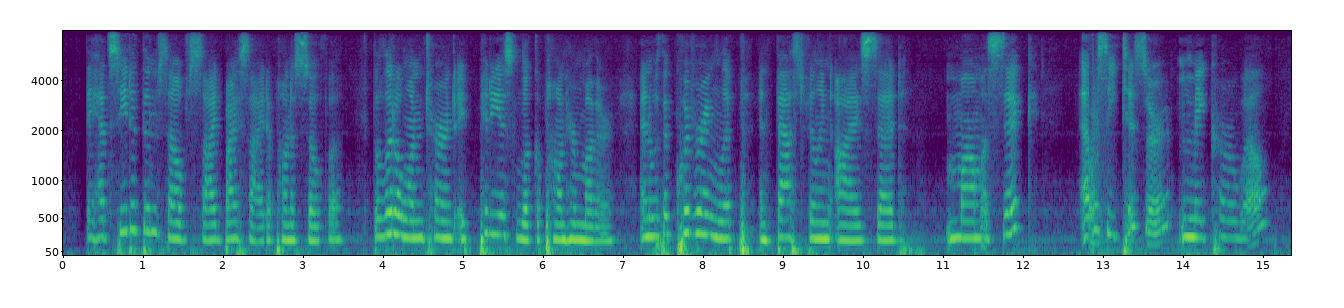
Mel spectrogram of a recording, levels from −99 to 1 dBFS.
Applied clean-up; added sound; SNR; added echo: neural separator model SepFormer DNS4.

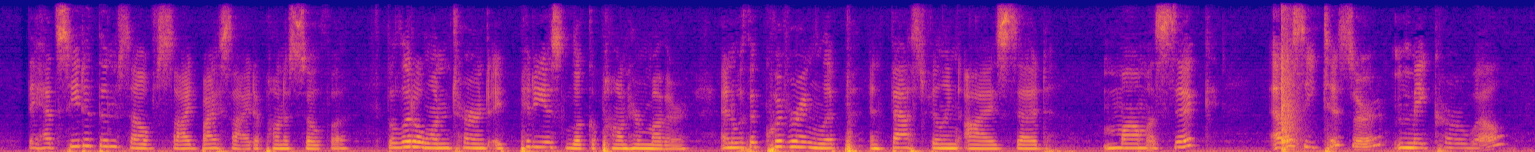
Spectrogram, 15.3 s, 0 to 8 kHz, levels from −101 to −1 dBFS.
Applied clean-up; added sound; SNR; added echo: none; Hammer; 0 dB; reverberation time 0.2 s.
